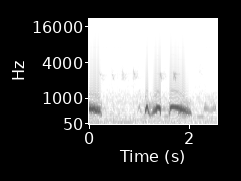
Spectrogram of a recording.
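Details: Decoy spotted dove calling to lure wild doves into a trap: deep, mellow coos, one drawn out, then a quick doubled note and a long falling coo, with a faint trailing note.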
